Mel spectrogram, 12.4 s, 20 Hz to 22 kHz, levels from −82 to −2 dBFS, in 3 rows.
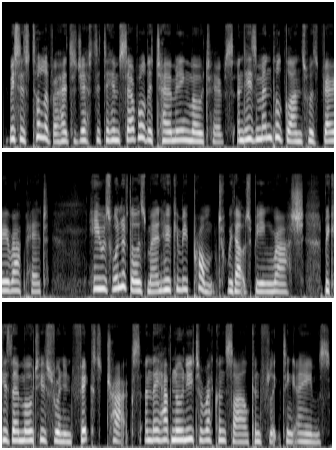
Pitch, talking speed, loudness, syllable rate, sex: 245 Hz, 215 wpm, -18 LUFS, 6.4 syllables/s, female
